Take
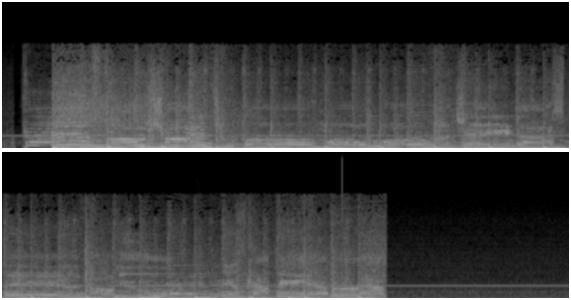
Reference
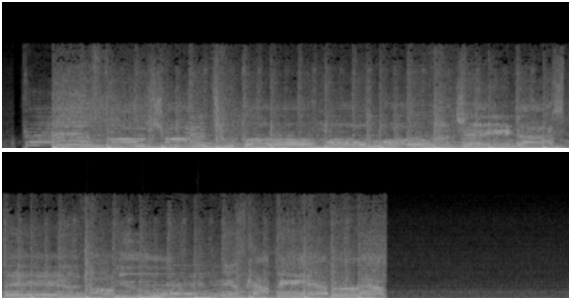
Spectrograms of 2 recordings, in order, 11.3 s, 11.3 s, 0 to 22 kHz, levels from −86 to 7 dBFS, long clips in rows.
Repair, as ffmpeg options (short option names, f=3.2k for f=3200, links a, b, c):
-filter_complex "[0:a]adeclick=t=4,bandreject=f=1.9k:w=30,asplit=3[a][b][c];[a]afade=t=out:st=1.37:d=0.02[d];[b]highpass=f=140:w=0.5412,highpass=f=140:w=1.3066,afade=t=in:st=1.37:d=0.02,afade=t=out:st=1.49:d=0.02[e];[c]afade=t=in:st=1.49:d=0.02[f];[d][e][f]amix=inputs=3:normalize=0,asplit=3[g][h][i];[g]afade=t=out:st=8.52:d=0.02[j];[h]highpass=f=140:w=0.5412,highpass=f=140:w=1.3066,afade=t=in:st=8.52:d=0.02,afade=t=out:st=8.64:d=0.02[k];[i]afade=t=in:st=8.64:d=0.02[l];[j][k][l]amix=inputs=3:normalize=0,asetnsamples=n=441:p=0,asendcmd='2.11 volume volume 4.5dB',volume=0dB"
